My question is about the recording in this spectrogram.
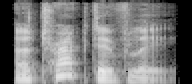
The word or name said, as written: attractively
